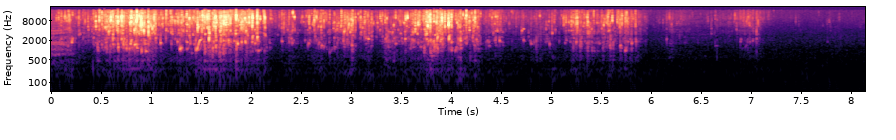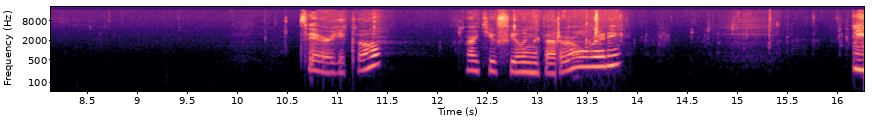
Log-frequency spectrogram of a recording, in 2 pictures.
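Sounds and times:
water splashing while a mother washes a child's legs: 0.0s - 7.2s, 12.2s - 16.2s
speech: 10.8s - 11.6s, 12.3s - 13.9s.

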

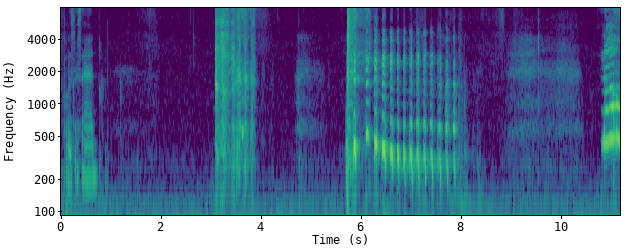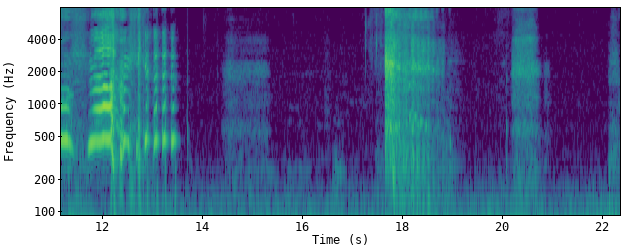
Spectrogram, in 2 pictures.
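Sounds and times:
person laughing: 3.2s - 4.0s, 5.7s - 8.0s, 12.0s - 13.5s, 17.7s - 19.0s
person cheering: 10.9s - 12.5s.

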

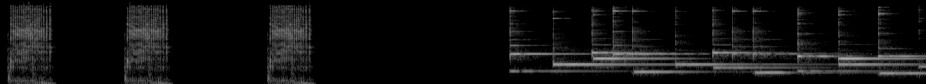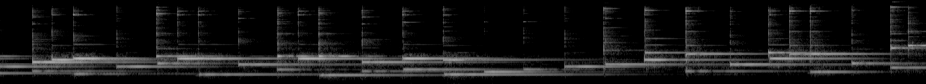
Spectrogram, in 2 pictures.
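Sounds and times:
lullaby music: 5.1s - 18.5s.

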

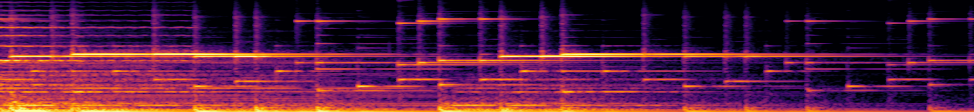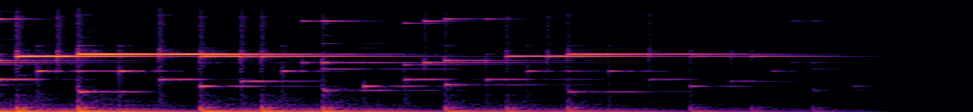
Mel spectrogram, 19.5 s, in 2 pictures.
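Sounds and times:
waltz music: 0.0s - 9.2s.

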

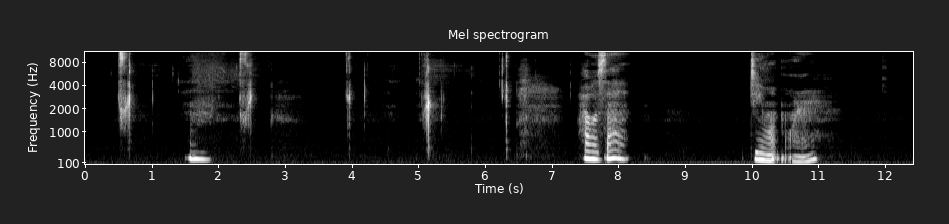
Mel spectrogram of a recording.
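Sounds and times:
soft wet kissing and lip-smacking: 0.4s - 1.1s, 2.2s - 2.7s, 3.9s - 4.3s, 5.0s - 5.5s, 6.2s - 6.5s
speech: 7.5s - 8.2s, 10.0s - 11.1s.

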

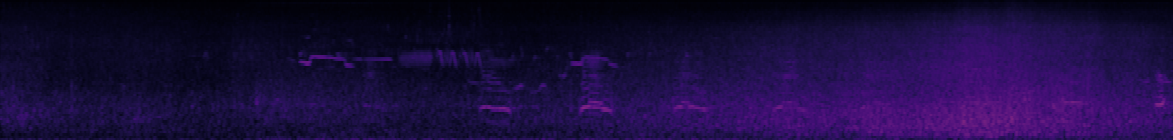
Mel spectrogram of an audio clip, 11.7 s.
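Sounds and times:
beach ambience: 2.6s - 11.7s.

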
